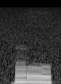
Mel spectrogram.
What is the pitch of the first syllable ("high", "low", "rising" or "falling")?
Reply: low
